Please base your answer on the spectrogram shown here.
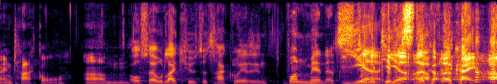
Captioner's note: all laughing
